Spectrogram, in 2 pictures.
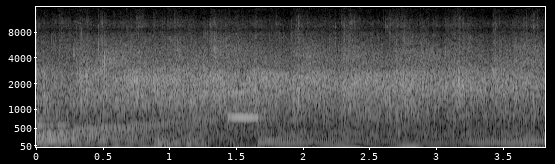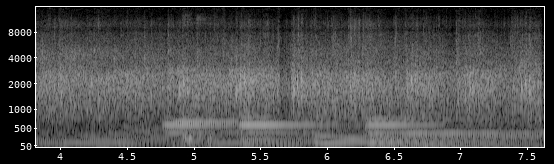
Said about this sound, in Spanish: En el nombre de Jesús, el mejor aplauso que le puedas dar al Señor.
